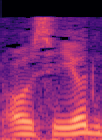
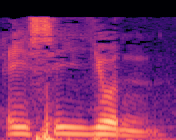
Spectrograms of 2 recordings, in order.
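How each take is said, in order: First: The first vowel is a u sound. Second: The first vowel is an i sound. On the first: "Pertama tetap" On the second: "harokat idba mengikuti harokat ain kalimah yaitu kasro, maka dibaca"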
